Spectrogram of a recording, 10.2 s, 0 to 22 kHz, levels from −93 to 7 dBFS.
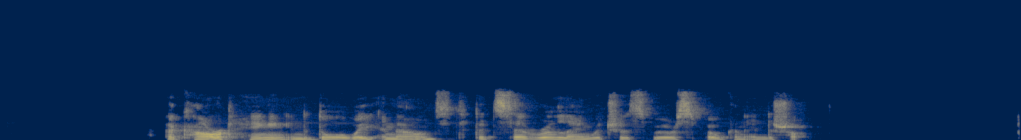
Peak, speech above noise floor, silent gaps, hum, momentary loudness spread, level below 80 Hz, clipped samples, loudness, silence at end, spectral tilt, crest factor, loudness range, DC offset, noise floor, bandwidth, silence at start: -10 dBFS; over 60 dB; none; none; 12 LU; -76 dBFS; under 0.1%; -30 LUFS; 2.15 s; -4.5 dB/octave; 22 dB; 6 LU; under 0.1%; under -90 dBFS; 8.2 kHz; 1.65 s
